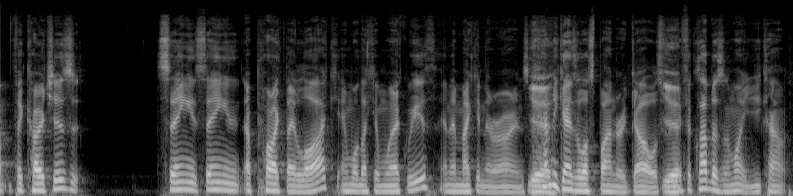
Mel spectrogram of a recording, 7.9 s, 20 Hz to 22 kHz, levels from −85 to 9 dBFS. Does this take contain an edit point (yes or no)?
yes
